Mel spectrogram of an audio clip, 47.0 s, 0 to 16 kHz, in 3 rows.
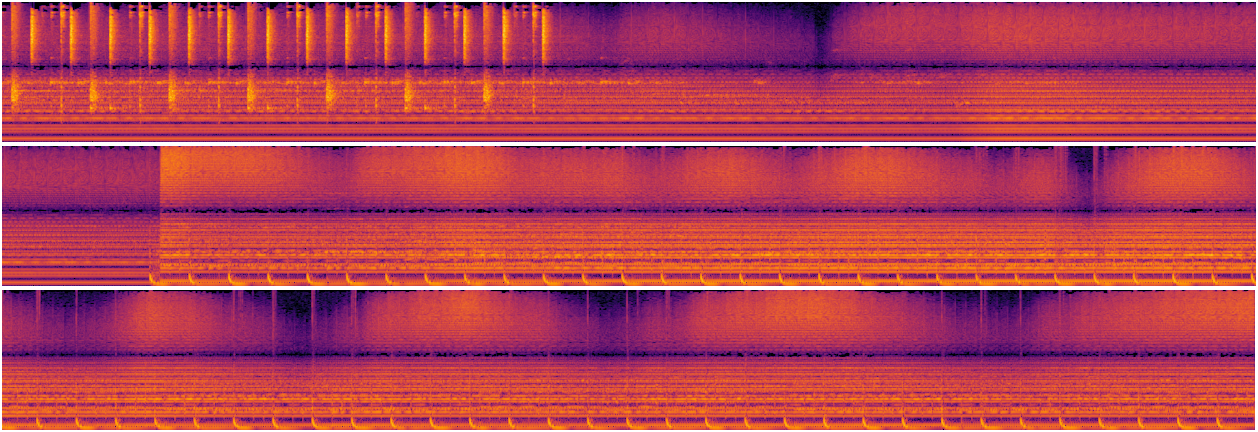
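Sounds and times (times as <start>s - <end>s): steady kick drum: 0.0s - 7.9s, 17.4s - 47.0s
synthesizer drone: 0.0s - 47.0s.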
